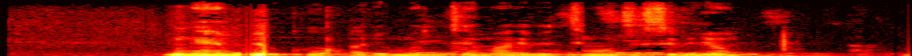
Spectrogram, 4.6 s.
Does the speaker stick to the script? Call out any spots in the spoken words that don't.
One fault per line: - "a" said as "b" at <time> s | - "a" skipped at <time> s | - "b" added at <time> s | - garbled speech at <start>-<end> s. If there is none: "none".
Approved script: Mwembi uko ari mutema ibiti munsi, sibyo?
none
